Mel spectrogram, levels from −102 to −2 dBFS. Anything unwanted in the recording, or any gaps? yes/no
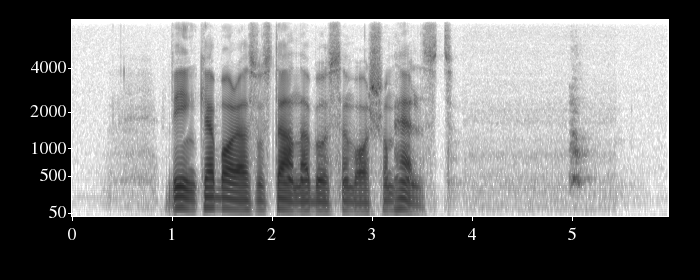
yes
